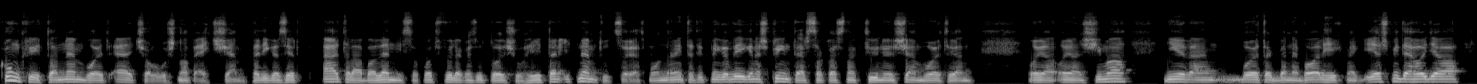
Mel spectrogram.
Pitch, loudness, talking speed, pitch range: 105 Hz, -26 LUFS, 185 wpm, 95-120 Hz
